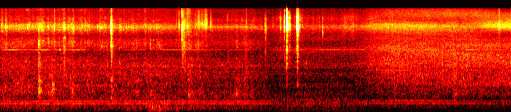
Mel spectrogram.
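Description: A vehicle engine running at a low, steady pitch, with scattered clicks. Two sharp clicks come close together about four seconds in.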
